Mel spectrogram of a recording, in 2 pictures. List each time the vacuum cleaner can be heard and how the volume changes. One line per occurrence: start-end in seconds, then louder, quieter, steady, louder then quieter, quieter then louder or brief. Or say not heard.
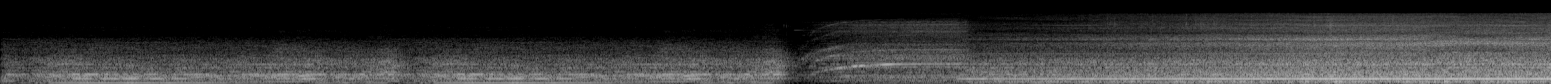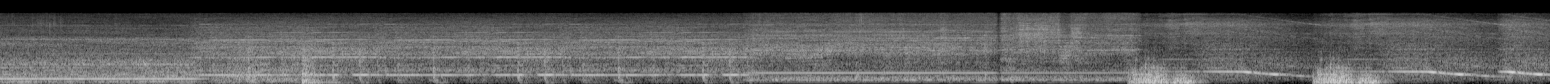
0.0-30.9 louder.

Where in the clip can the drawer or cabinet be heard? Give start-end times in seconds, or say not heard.
17.5-19.0.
